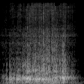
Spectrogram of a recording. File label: Scrape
